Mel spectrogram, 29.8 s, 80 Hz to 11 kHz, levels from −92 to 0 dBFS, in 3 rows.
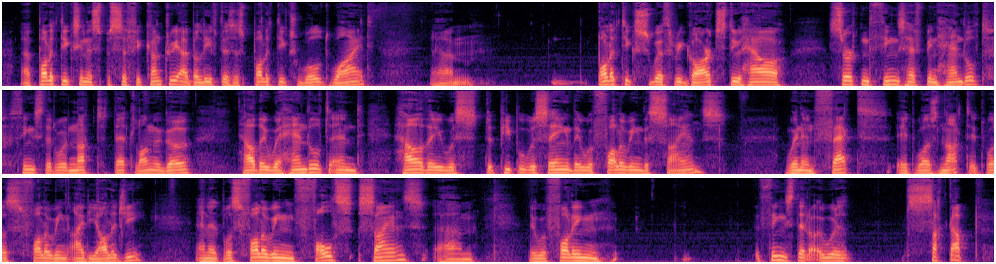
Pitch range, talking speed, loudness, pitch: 110-130 Hz, 145 wpm, -20 LUFS, 120 Hz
